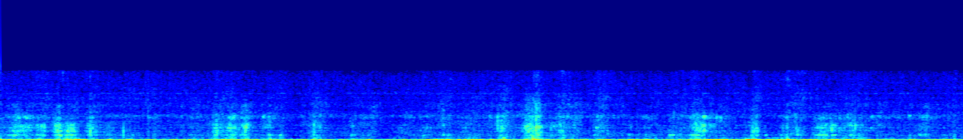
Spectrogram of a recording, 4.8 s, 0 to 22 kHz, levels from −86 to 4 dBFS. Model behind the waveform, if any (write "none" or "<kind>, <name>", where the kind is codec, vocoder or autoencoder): codec, HILCodec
